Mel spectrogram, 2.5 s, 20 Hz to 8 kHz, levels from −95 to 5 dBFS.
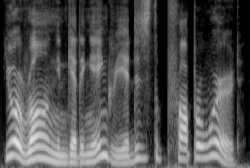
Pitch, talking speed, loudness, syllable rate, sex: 170 Hz, 265 wpm, -19 LUFS, 6.3 syllables/s, male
